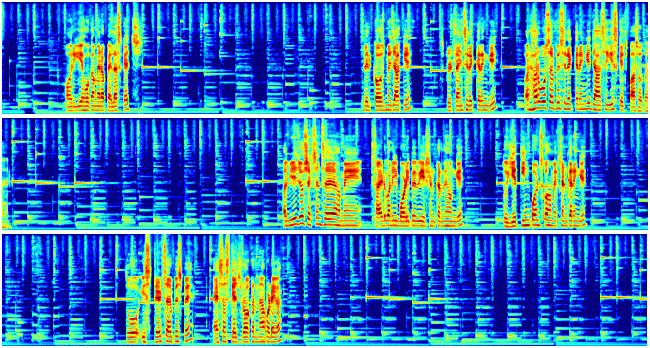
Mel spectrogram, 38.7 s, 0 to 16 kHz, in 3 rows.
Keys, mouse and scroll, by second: 0.4 scroll down 1, 4.2 scroll down 1, 4.9 middle click, 5.7 middle click, 5.9 scroll down 1, 7.2 scroll up 1, 7.7 middle click, 8.4 middle click, 8.7 scroll up 1, 9.4 middle click, 10.1 middle click, 11.1 scroll down 1, 12.7 click, 15.8 middle click, 16.3 middle click, 17.7 middle click, 17.9 scroll up 1, 18.0 scroll down 1, 21.3 scroll up 1, 21.9 scroll down 1, 23.4 scroll up 1, 24.1 middle click, 24.6 middle click, 24.8 scroll up 1, 25.0 scroll down 1, 25.5 scroll up 1, 25.5 middle click, 26.8 click, 29.2 scroll down 1, 29.8 middle click, 30.3 middle click, 33.5 scroll down 1, 37.8 ctrl+8.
